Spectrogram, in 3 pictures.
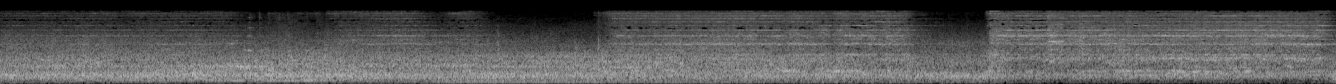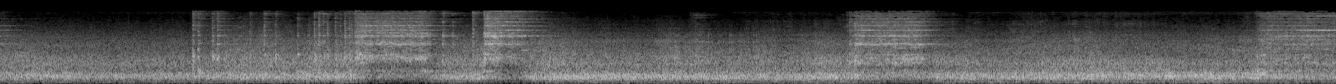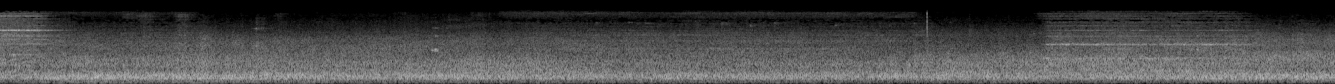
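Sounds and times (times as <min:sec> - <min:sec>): freight train rumbling past: 0:00.0 - 0:40.0
metal wheel squeal: 0:00.3 - 0:02.7, 0:03.4 - 0:04.8, 0:06.0 - 0:09.2, 0:09.9 - 0:13.4, 0:16.8 - 0:18.9, 0:21.8 - 0:22.8, 0:26.0 - 0:27.4, 0:37.1 - 0:39.4.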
